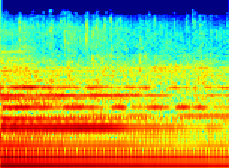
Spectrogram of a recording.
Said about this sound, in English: Can we put our hands together and give God a cheer this morning? Amen. Isn't he good?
